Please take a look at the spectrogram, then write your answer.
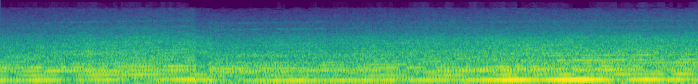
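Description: Sim racing game race car accelerating out of a chicane, engine note climbing steadily with tonal harmonics, loud and continuous without speech, a brief dip near the shift before the revs build again.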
